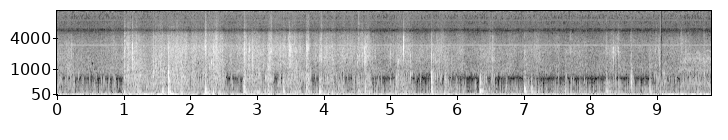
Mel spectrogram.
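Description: Boots crunch and scrape on a rocky trail.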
